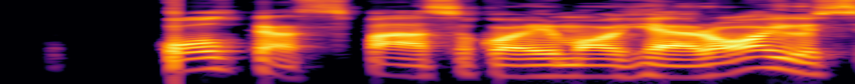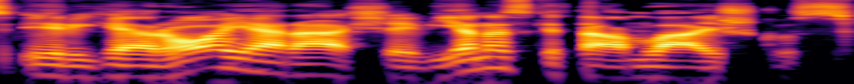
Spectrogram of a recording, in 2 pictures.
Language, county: Lithuanian, Panevėžys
